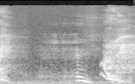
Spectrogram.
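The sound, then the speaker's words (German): Men working hard breathe heavily, with a few strained breaths and voiced, groaning exhalations in short bursts. “Das schwere Atmen dieser Männer entspringt keinerlei jugendgefährdenden Motiven. Im Gegenteil, hier wird hart gearbeitet.”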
